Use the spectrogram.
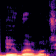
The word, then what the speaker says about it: Neumann: leaders yeah you know adam newman uh neumann newman pronounced it at wework i mean it's extraordinary you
